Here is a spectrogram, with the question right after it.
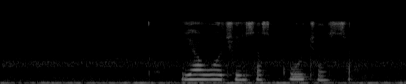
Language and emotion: Russian, sad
